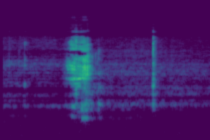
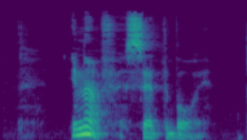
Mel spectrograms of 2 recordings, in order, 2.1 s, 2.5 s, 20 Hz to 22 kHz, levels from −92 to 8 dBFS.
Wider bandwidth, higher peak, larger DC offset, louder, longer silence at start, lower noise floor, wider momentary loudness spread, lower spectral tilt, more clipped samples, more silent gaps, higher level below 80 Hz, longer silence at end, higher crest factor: second, 13.5 kHz vs 15.5 kHz; first, -2 dBFS vs -12 dBFS; neither; first, -23 LUFS vs -29 LUFS; about the same, 0.65 s vs 0.7 s; about the same, -65 dBFS vs -65 dBFS; first, 18 LU vs 14 LU; second, 9 dB/octave vs -4 dB/octave; neither; neither; second, under -90 dBFS vs -70 dBFS; about the same, 0.55 s vs 0.5 s; first, 30 dB vs 20 dB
